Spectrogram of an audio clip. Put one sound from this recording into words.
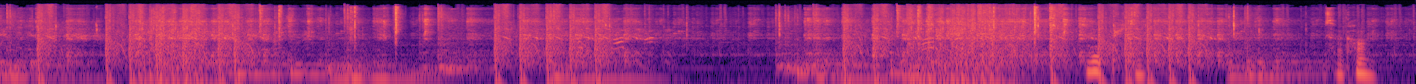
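Gunshots crack repeatedly with a short echo.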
